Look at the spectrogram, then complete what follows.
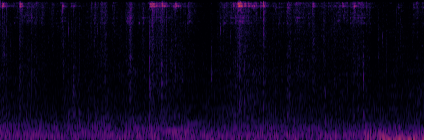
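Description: Light metallic jingling and clinking, scattered short clinks with a few sharper ones, over a faint low background.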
